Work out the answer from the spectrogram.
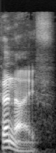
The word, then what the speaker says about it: knife: to cut your vegetables so remember not knife just knife after that another example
